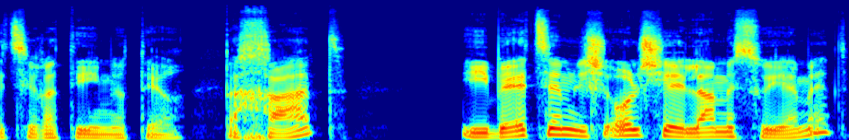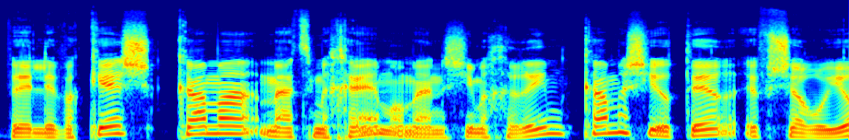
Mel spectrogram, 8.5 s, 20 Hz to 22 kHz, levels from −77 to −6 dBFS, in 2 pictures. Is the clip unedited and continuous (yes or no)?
no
